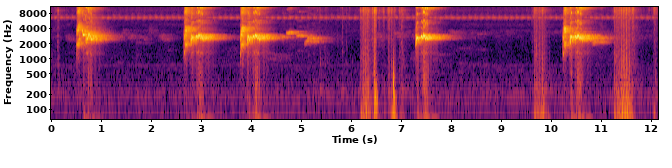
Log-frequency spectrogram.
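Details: Morning song of a sooty-headed bulbul, offered as a lure to get other bulbuls singing: short, bright, bubbly whistled phrases repeated about every one to three seconds, with a few sharp knocks and clicks between them.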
